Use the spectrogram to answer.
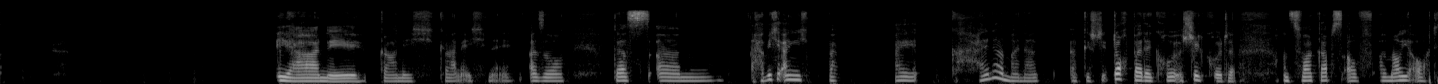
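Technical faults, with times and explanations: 8.33–8.97 s, call audio freeze: the sound stalls into a fading buzz for about 0.62 s, likely from delayed packets emptying the jitter buffer; spectrogram shows smeared, decaying bands.
13.21–14.33 s, jitter buffer speed-up: speech runs about 126% fast at unchanged pitch, roughly 0.3 s trimmed as tiny pitch-period cuts; waveform cycles keep their length.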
